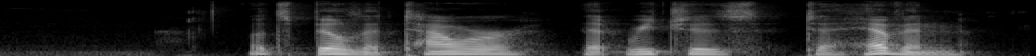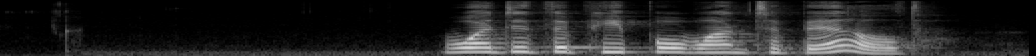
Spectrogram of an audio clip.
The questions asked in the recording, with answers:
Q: What did the people want to build?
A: The people wanted to build a tower.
